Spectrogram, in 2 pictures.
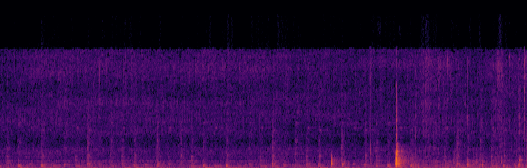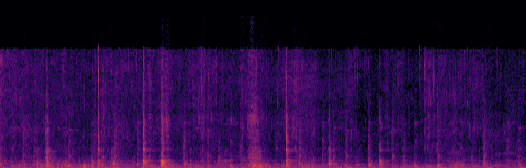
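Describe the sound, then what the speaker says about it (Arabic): A spoon stirs garlic and dried coriander in a cooking pot, scraping and clinking in irregular bursts over a faint sizzle, with a sharper knock midway and no talk. "ونقلب كده"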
